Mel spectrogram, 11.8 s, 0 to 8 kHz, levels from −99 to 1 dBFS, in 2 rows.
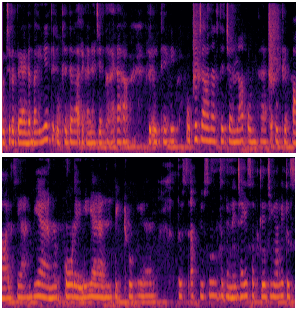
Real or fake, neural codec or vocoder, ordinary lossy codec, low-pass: fake; codec, 16 kHz, 4 kbps, FreqCodec, smaller model; none; none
